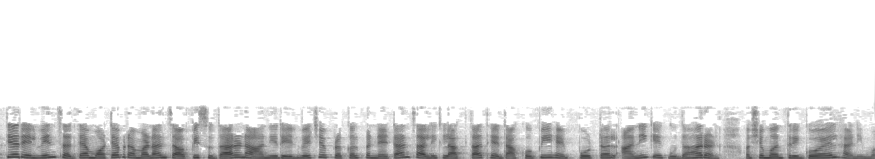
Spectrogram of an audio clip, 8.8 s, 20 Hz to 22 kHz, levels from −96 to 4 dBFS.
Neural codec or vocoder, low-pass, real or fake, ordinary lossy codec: none; 7.2 kHz; real; none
